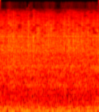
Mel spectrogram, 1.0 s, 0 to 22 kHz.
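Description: Antique 955 tractor driving in a farm days parade, its engine giving a steady low rumble close by with no talk over it.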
